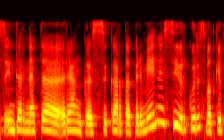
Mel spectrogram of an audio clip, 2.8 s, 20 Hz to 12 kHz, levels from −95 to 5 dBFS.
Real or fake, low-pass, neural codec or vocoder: real; 7.2 kHz; none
